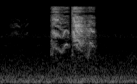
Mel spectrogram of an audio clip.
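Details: Two rapid, bright, high chirps run almost together from a female double-collared seedeater, whose call serves to excite a male into singing; quiet hiss before and after.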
